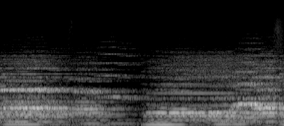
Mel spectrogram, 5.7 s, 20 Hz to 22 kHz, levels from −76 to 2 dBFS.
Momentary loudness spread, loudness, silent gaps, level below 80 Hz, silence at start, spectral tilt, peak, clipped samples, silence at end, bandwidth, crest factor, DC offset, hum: 16 LU; -27 LUFS; none; -42 dBFS; 0 s; -7 dB/octave; -12 dBFS; under 0.1%; 0 s; 11.5 kHz; 16 dB; under 0.1%; none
